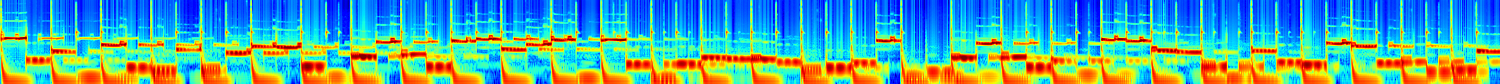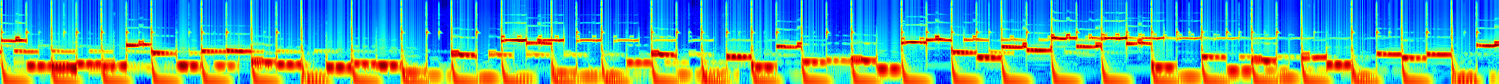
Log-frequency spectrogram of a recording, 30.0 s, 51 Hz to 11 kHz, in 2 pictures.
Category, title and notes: Music > Solo percussion
Aerial Drum Loop with Un-tuned Drums 120bpm
A percussion loop inspired by using random untuned drums that create this kind of aerial and non-predictable future.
